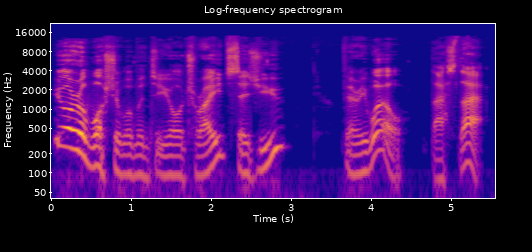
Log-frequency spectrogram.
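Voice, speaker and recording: A man's voice: fairly low pitch, wildly swooping pitch, takes it slowly, a little mellow, dry recording, clean studio sound, full character voice. A man voicing a burly, kindly working-class engine driver for a storybook, folksy and reflective in manner.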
